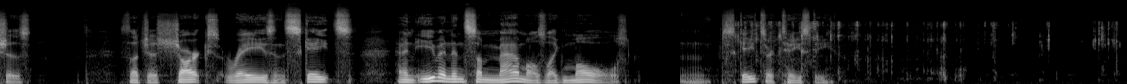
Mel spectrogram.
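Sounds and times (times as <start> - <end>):
speech: 0.0 - 0.4, 1.2 - 8.5
person noisily chewing food: 7.3 - 11.2.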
